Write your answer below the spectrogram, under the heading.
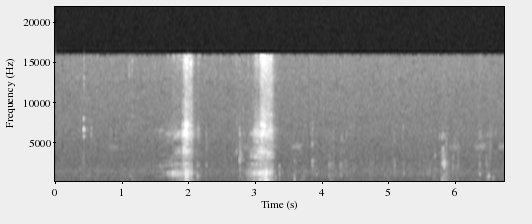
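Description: Two slurps about a second apart, a person eating glass noodles and broth from a bowl of chicken meatball hot pot, then a faint click near the end.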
